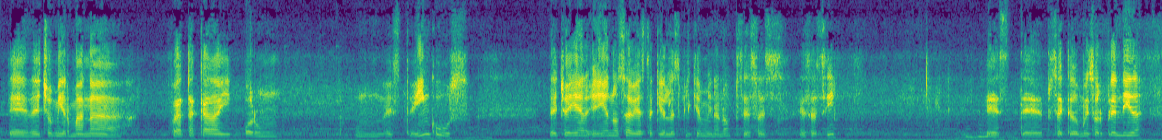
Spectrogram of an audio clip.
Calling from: Katy, Texas, United States; de Katy, Texas. Siempre escucho su programa

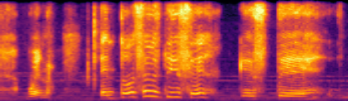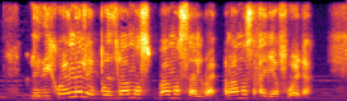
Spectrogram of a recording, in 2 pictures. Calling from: Aguascalientes, Mexico; Mira, soy de Aguascalientes, mija

